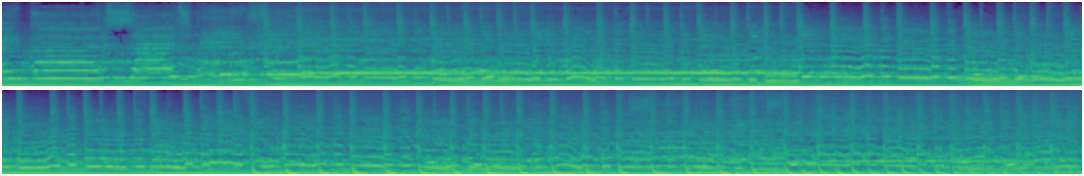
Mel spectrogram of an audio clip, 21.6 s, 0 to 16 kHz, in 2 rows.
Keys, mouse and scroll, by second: 4.2 Delete, 5.3 alt+scroll down 1, 5.9 alt+scroll up 1, 6.5 click, 11.7 ctrl+click, 12.1-12.8 typing, 16.1 ctrl+w, 17.2 ctrl+w, 18.1-20.3 drag.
